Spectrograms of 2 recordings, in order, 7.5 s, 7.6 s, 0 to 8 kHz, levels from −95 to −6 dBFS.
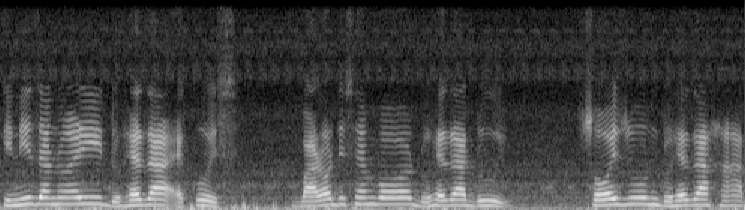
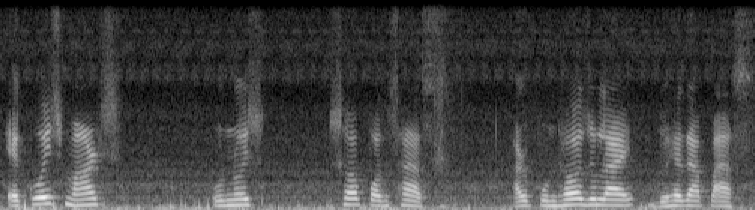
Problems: constant background noise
